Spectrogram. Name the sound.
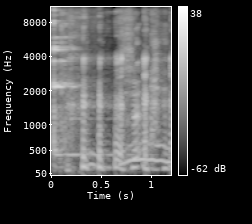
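glass clinking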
